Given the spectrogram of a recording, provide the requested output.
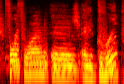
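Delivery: layered octave up and down voice; octave group effect. Shown as a demonstration. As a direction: voice with octaves above and below. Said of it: "an octave up and an octave down".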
